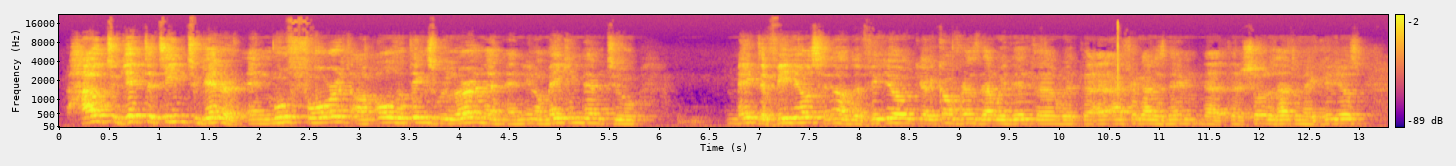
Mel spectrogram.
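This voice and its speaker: Over audible room echo, a man talks at a moderate pace in a fairly high voice with fairly even intonation. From Belgium. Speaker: non-profit founder, competition winner. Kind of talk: live event interview. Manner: halting, repeats words.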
